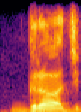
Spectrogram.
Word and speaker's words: grudge: तो आप जो है ध्यान रखिएगा, जब भी किसी वर्ड में जी से पहले डी आता है तो डी यहाँ पे साइलेंट रहेगा और इसका उच्चारण ज होगा।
